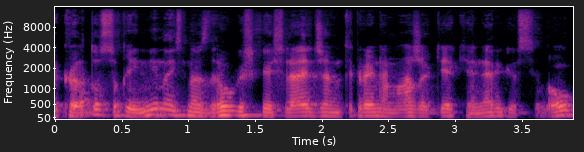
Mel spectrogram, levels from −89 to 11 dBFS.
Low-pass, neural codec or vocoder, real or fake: 14.4 kHz; codec, 32 kHz, 1.9 kbps, SNAC; fake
